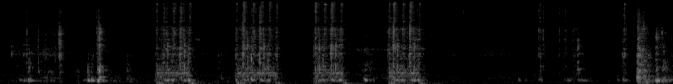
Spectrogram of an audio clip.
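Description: A sewing machine stitches at turned-down low speed in short bursts of rapid mechanical chatter separated by brief pauses, close and moderately loud, with no voices.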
